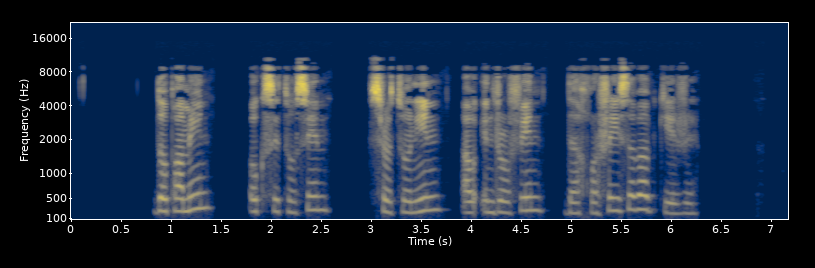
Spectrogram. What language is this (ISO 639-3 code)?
pus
